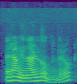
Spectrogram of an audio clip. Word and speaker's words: Lodbrok: Yeah, because I'm related to Ragnar Lothbrok. Ragnar Lodbrok. Oh, say it properly. Ragnar Lodbrok. Not Ragnar Lothbrok, which is what I say.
